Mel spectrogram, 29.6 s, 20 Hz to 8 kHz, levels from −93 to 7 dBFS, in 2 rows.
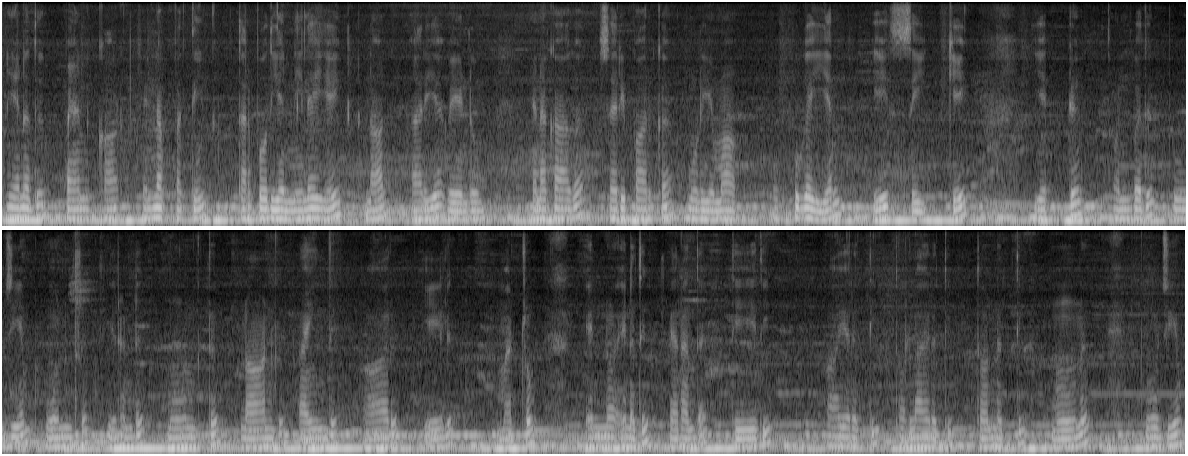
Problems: constant background noise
